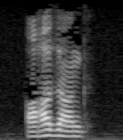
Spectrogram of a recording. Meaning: 1. alarm 2. warning, alert
- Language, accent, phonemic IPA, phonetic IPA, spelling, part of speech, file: Armenian, Eastern Armenian, /ɑhɑˈzɑnɡ/, [ɑhɑzɑ́ŋɡ], ահազանգ, noun, Hy-ահազանգ.ogg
